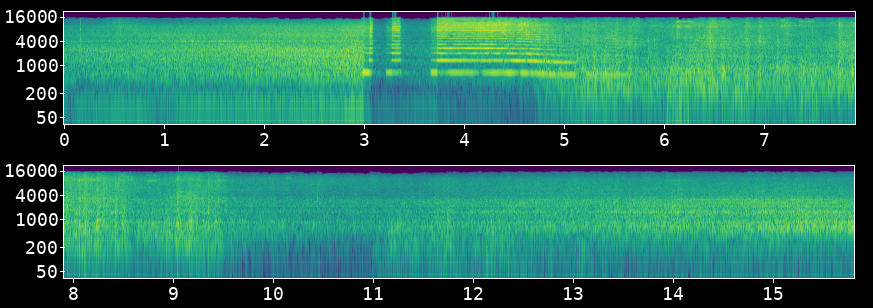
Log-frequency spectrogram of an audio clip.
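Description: Diesel-hauled passenger train passing close by. The locomotive's horn sounds about three seconds in, breaks briefly, then holds and drops in pitch as the locomotive goes past. The coaches then clatter over the rail joints.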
